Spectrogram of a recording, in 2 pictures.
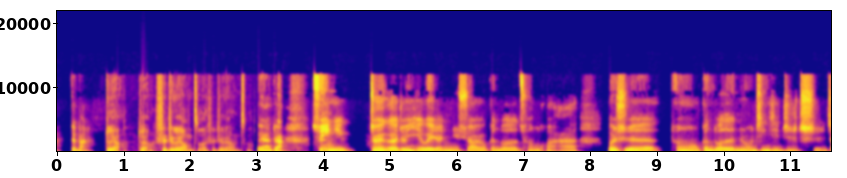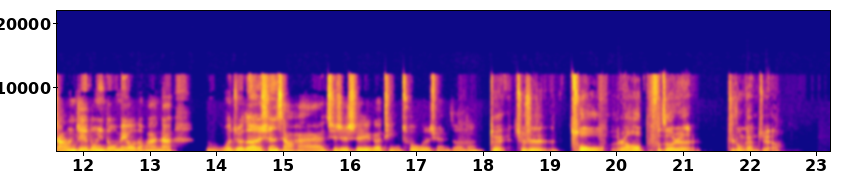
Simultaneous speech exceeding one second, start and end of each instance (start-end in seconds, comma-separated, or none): none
